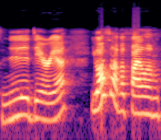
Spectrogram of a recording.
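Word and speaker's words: Cnidaria: are in philm nidaria starts with a C but the C is not pronounced so it's nidaria you also have a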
